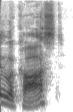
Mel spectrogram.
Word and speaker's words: Lacoste: Is that how you say Lacoste? Yes, that's exactly how you say it.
